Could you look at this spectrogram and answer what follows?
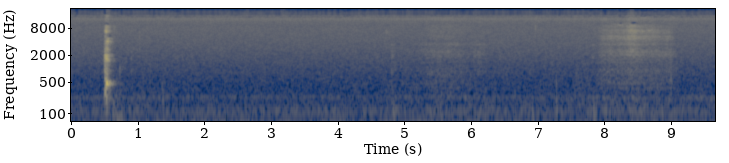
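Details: One sharp, loud hiccup, then quiet room noise, during a 30-minute bout of stubborn fast hiccups late at night; holding the breath failed until the fourth attempt; hiccups.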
